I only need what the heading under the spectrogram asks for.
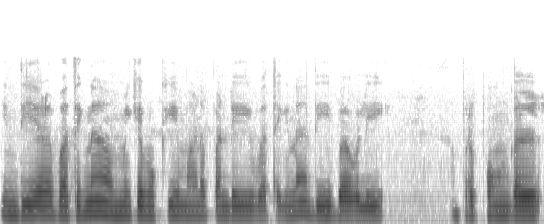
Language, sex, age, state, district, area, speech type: Tamil, female, 30-45, Tamil Nadu, Tiruppur, rural, spontaneous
